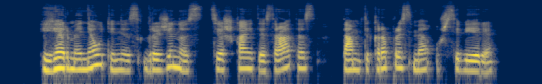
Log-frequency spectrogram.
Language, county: Lithuanian, Vilnius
